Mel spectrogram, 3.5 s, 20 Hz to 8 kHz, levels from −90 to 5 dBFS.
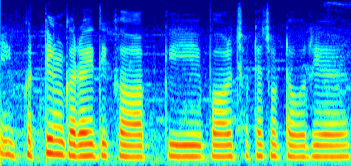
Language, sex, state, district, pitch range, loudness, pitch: Rajasthani, female, Rajasthan, Churu, 200-215 Hz, -17 LUFS, 205 Hz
